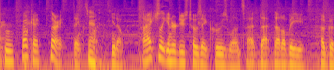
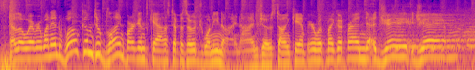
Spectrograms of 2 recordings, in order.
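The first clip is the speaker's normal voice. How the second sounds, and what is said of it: Announcer voice. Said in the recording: “announcer voice”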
